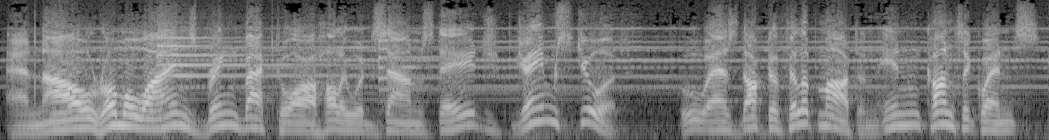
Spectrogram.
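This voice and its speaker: Old radio announcer guy, dramatic, high voice, big swings, music under him. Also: big pitch swings, unhurried, low-quality recording. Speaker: program announcer. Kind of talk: dramatic 1940s radio introduction.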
